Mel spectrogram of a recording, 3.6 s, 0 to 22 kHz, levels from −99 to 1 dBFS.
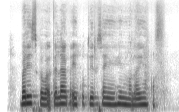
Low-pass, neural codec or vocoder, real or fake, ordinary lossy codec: none; codec, 44.1 kHz, 3.4 kbps, Pupu-Codec; fake; none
